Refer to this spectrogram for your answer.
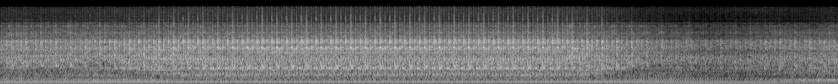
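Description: Rapid regular ticking, about two hundred a minute, with a high whistle rising over the diesel idle; source of the noise unclear.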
